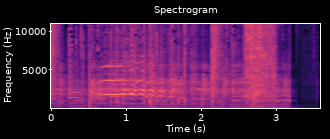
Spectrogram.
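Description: A horse neighs loudly over galloping hoofbeats, a dense, rhythmic thunder of hooves under repeated whinnies that cuts off abruptly near the end.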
